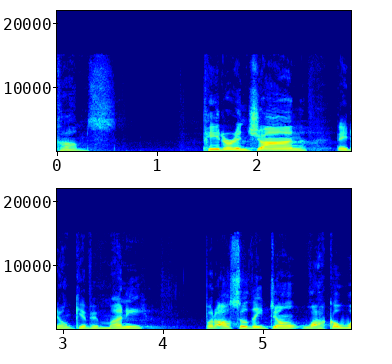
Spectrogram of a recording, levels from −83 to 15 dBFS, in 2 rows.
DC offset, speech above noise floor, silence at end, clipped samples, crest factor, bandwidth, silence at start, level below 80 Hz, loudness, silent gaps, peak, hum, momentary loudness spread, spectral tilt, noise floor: under 0.1%; 44 dB; 0 s; under 0.1%; 16 dB; 15.5 kHz; 0 s; -66 dBFS; -25 LUFS; none; -10 dBFS; none; 17 LU; -5.5 dB/octave; -69 dBFS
